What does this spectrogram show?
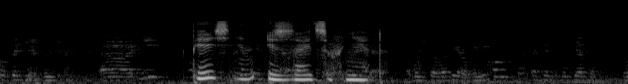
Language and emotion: Russian, sad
